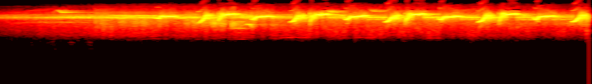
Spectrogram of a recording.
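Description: Buff-tailed sicklebill giving thin, very high squeaky notes, repeated about once a second, each with a quick up-and-down sweep, over a steady high insect-like whine.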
